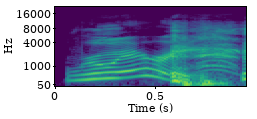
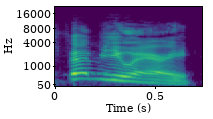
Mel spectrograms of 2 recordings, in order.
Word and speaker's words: February: Ruary. – No, it's February. – No, it's the F-E-B-R-U-A-R-Y.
